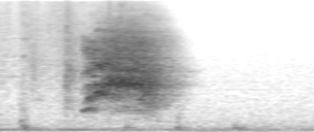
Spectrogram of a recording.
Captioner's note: screams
